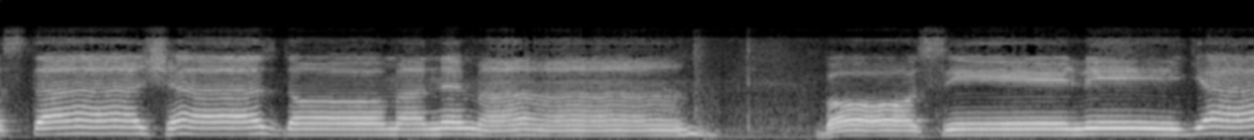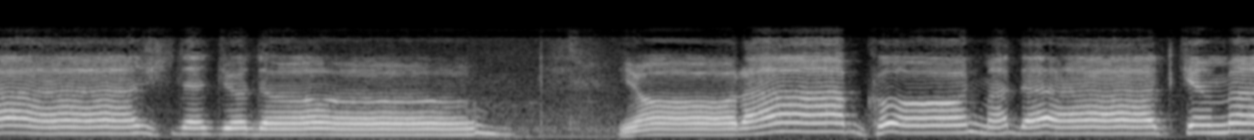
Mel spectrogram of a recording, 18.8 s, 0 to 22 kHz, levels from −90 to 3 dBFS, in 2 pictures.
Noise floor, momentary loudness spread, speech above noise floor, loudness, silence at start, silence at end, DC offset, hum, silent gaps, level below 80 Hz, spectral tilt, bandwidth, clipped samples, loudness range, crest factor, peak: -42 dBFS; 5 LU; 26 dB; -17 LUFS; 0 s; 0 s; under 0.1%; none; none; -64 dBFS; -5.5 dB/octave; 9.4 kHz; under 0.1%; 3 LU; 12 dB; -4 dBFS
